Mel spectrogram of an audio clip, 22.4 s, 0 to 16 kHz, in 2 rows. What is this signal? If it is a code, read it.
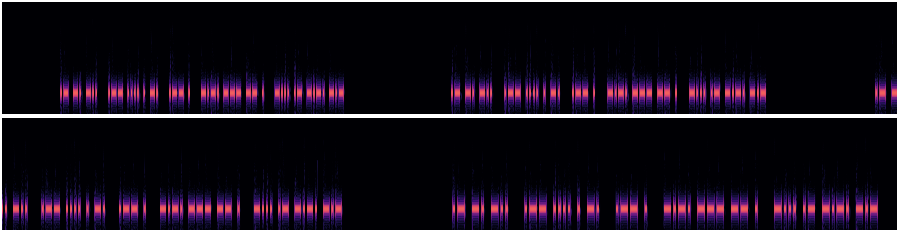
Morse code, heard as a keyed tone, about 52 wpm, 700 Hz. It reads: AND WHEN WE COME BACK AND WHEN WE COME BACK AND WHEN WE COME BACK AND WHEN WE COME BACK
